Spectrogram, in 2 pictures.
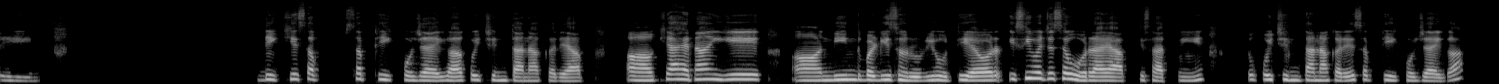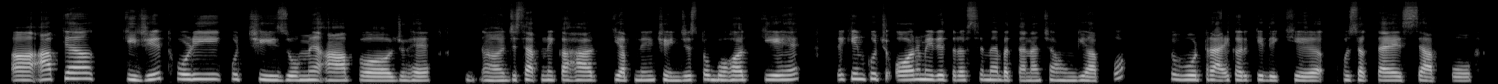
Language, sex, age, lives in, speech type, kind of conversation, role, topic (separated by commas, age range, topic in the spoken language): Hindi, female, 25-29, India, conversation, advice, advisor, शोर, रोशनी या साथी की हरकतें आपकी नींद कैसे खराब कर रही हैं?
